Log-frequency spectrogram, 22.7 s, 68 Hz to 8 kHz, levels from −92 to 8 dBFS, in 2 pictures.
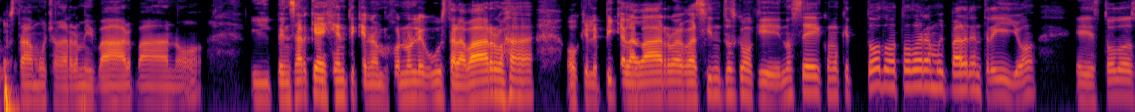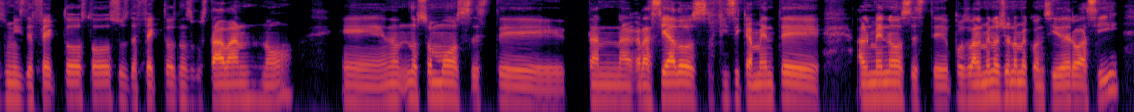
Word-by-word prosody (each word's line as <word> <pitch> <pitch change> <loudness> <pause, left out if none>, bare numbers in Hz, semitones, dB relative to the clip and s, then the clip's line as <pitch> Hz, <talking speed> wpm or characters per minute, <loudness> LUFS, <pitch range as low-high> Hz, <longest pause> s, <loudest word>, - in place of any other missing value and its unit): gustaba 110 -1 0
mucho 110 -1 -10
agarrar 100 +1 -5
mi 105 -1 -9
barba, 105 0 0
¿no? 105 0 -11 0.5
Y 115 0 -9
pensar 130 +2 +6
que - - +8
hay 135 - +9
gente 135 0 +2
que - - +5
a - - -6
lo 115 - 0
mejor 120 +2 -6
no 120 - 0
le 125 -1 +3
gusta 120 +1 +1
la 105 -1 +6
barba 130 +1 +6 0.3
o - - -4
que - - -3
le - - -2
pica - - +1
la 115 -1 +5
barba, 125 +2 +4
algo 125 0 0
así. 145 +4 +4
Entonces 140 -1 -6
como 140 -3 -3
que, 120 -3 -2
no 140 +2 -8
sé, 155 0 +3
como 145 -1 -8
que - - -10 0.2
todo, 205 0 -2
todo 200 +1 -2
era 205 0 0
muy 195 0 -7
padre 175 +1 +2
entre 155 -5 -5
ella 140 -1 -3
y - - -10
yo, 125 +5 -6 0.4
eh, 115 -1 -5
s 110 - -8
todos 130 -2 -6
mis 115 -2 -8
defectos, 115 +3 -6
todos 120 0 -7
sus 115 -3 -6
defectos, 115 +2 -8
nos 110 -2 -11
gustaban, 115 +3 -1
¿no?, 110 -10 -12 0.4
eh, 105 -2 -8
no 115 0 -8
no 120 +3 -9
somos 120 -2 -2
este, 100 -5 -7 0.2
tan 110 -1 -7
agraciados 115 +2 +3
físicamente, 115 -2 -1 0.3
al 115 0 -3
menos, 120 -2 +1
este, 105 -1 -3
pues, 115 -1 -11
al 115 0 -1
menos 125 +1 -2
yo 125 - -3
no 125 - -4
me 120 - -5
considero 110 +1 -4
así, 130 - +2
115 Hz, 195 wpm, -24 LUFS, 110-125 Hz, 0.5 s, hay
